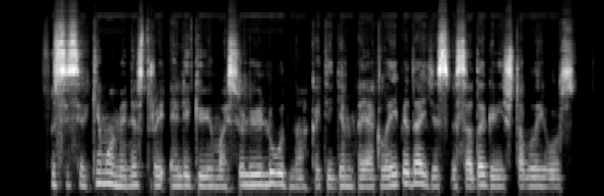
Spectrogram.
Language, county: Lithuanian, Kaunas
